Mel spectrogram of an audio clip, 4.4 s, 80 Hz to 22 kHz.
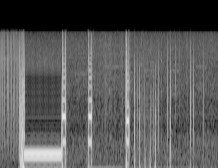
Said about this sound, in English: When we dial 221 from here, the register sender dials 51.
